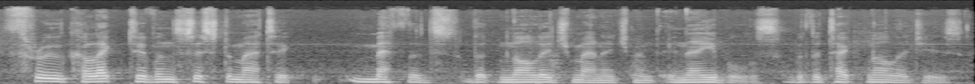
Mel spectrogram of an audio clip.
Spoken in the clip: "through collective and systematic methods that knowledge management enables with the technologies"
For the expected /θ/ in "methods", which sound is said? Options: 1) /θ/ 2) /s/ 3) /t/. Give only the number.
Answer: 1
